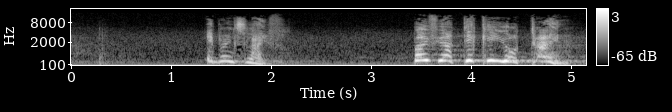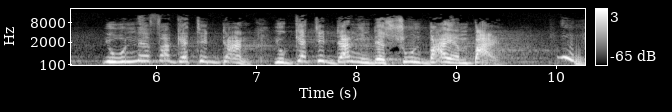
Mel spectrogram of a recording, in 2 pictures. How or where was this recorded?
large echoing room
